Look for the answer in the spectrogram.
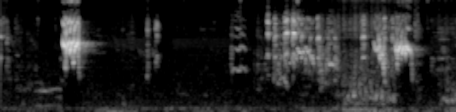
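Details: Captive budgerigars: one loud piercing chirp, a quiet gap with small clicks, then a busy stretch of scratchy chatter ending in a strong high squawk.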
